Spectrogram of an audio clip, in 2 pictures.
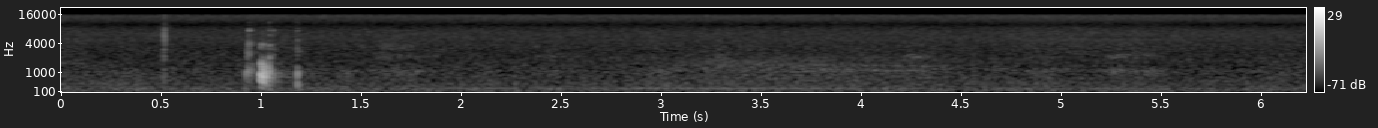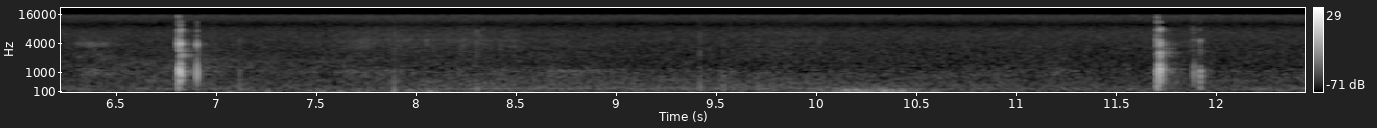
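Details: Baby with hiccups: three sharp, brief hiccup sounds roughly five seconds apart, about 12 a minute, in a quiet room.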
